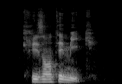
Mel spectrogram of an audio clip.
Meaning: chrysanthemic
- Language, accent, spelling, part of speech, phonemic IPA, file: French, France, chrysanthémique, adjective, /kʁi.zɑ̃.te.mik/, LL-Q150 (fra)-chrysanthémique.wav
